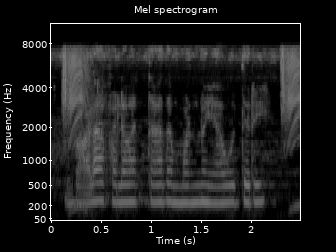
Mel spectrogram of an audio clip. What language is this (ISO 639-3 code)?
kan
